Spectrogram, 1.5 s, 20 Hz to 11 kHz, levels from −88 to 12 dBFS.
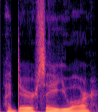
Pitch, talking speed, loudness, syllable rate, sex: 115 Hz, 205 wpm, -13 LUFS, 4.8 syllables/s, male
